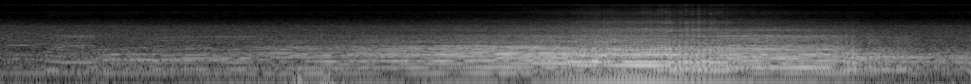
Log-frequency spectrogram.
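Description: A motor vehicle driving past, its engine sound swelling to a peak about two-thirds of the way in and then fading away.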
